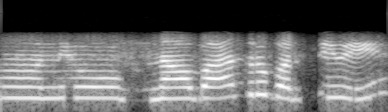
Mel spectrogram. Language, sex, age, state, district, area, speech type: Kannada, female, 18-30, Karnataka, Gadag, rural, conversation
